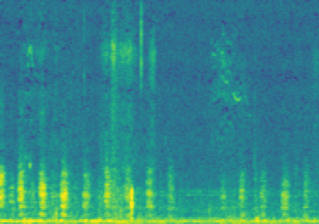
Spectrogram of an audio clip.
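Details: Pet Westie, a West Highland White Terrier, breathing in quick, soft, hissing pants at about three per second. The rhythm is slightly uneven and there is a steady faint hum underneath.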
